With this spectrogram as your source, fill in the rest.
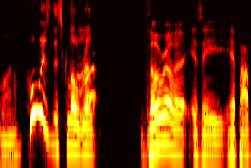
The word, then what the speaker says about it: GloRilla: Who is this Glorilla?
